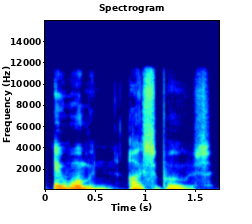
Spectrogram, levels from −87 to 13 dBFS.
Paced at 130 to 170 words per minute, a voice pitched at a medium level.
Yes: average, 140 wpm; medium, 145 Hz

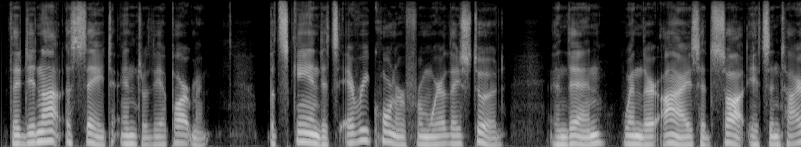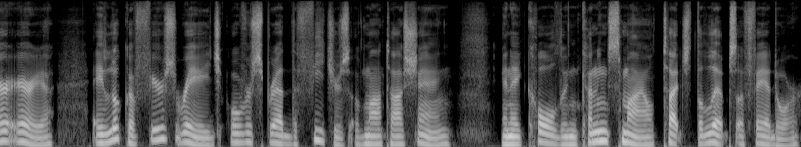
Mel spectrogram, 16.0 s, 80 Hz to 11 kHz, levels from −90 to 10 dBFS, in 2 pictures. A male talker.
Yes: male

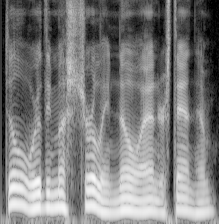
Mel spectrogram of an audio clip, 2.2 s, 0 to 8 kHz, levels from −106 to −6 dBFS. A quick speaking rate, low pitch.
No: average, 190 wpm; low, 125 Hz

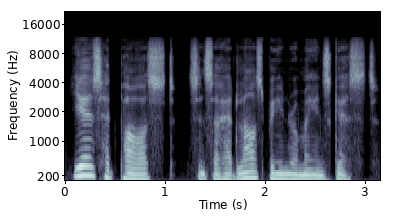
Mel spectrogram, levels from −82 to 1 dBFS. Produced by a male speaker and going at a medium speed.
Yes: male; average, 190 wpm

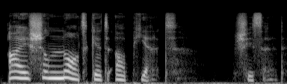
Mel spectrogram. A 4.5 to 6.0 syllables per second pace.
No: 3.9 syllables/s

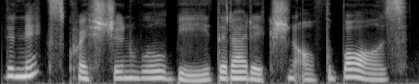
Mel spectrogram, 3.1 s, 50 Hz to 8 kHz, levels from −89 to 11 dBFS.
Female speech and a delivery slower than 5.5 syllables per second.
Yes: female; 4.3 syllables/s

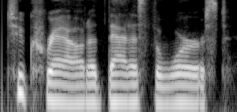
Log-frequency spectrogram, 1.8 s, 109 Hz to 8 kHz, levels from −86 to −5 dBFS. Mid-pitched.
Yes: medium, 155 Hz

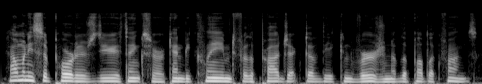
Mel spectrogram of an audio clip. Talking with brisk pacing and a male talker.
Yes: fast, 250 wpm; male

